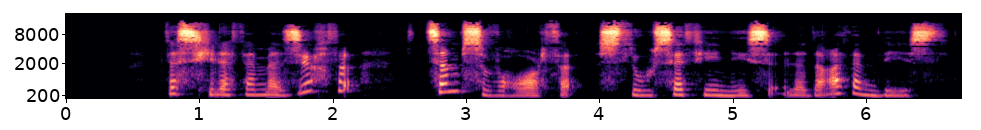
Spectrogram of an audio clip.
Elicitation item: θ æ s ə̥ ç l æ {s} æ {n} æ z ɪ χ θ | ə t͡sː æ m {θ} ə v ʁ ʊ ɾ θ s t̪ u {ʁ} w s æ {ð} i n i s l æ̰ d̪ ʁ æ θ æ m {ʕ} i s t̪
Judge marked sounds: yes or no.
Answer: no, no, no, no, no, no

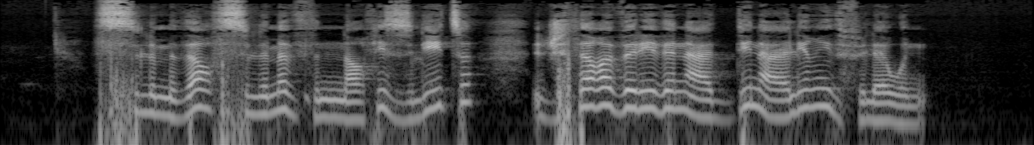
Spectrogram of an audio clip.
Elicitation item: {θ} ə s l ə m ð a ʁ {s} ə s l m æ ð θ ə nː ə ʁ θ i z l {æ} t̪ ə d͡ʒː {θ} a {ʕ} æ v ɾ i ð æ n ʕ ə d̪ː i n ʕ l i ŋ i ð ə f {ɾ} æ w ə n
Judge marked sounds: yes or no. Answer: yes, no, no, yes, no, no

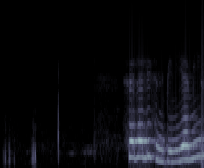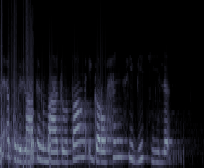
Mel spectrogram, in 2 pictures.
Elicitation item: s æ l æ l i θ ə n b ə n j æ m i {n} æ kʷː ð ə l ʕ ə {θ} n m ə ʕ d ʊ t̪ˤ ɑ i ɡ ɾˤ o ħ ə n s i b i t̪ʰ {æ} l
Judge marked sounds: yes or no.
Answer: yes, yes, no

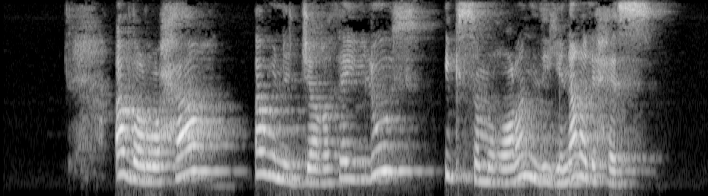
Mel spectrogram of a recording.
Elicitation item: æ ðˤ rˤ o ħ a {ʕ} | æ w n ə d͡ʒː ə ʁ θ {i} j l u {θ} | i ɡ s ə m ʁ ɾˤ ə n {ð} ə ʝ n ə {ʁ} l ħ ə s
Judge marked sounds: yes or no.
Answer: no, no, yes, yes, yes

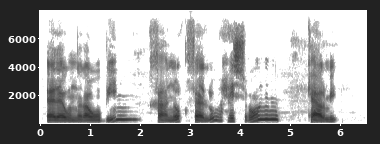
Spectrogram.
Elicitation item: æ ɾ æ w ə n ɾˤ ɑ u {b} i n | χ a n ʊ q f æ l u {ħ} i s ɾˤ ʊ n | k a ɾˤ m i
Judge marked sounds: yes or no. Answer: yes, yes

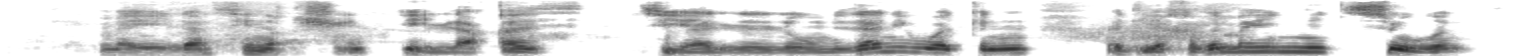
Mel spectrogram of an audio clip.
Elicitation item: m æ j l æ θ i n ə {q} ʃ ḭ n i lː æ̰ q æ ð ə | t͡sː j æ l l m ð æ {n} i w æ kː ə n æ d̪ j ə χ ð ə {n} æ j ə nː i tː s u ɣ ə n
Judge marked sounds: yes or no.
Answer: yes, yes, no

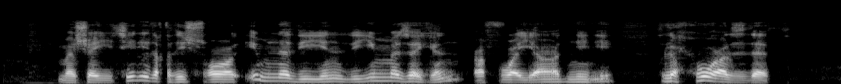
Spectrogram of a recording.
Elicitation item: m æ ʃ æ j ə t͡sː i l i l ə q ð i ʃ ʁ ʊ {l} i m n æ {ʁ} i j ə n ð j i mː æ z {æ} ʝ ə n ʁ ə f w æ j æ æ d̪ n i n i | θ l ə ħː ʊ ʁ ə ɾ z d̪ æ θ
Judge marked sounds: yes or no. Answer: no, no, yes

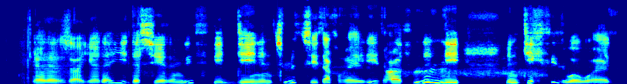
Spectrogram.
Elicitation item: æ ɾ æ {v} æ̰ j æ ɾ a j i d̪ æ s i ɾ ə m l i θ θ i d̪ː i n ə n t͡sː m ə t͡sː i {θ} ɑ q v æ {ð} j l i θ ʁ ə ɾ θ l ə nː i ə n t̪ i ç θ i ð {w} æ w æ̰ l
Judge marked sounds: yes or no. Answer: no, yes, no, yes

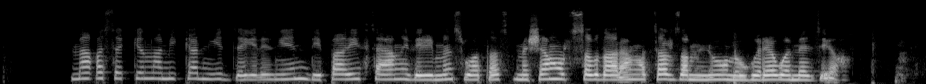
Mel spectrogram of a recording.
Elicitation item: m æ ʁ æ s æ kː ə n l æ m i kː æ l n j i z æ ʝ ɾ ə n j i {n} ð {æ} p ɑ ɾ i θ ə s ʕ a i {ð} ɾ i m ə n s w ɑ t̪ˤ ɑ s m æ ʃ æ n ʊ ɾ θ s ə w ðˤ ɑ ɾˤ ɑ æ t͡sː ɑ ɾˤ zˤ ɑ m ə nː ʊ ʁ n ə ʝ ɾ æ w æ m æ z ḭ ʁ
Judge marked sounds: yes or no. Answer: yes, no, yes

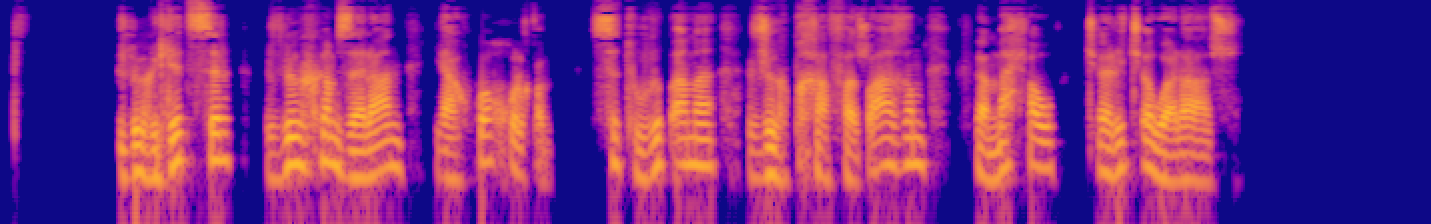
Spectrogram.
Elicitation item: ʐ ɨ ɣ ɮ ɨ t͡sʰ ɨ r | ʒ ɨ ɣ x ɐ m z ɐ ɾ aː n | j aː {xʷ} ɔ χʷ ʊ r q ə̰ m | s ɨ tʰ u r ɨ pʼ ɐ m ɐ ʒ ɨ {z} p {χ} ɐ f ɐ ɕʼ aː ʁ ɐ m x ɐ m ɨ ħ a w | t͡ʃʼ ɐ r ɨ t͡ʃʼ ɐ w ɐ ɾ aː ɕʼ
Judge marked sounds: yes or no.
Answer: yes, no, yes

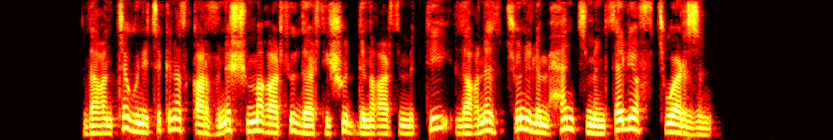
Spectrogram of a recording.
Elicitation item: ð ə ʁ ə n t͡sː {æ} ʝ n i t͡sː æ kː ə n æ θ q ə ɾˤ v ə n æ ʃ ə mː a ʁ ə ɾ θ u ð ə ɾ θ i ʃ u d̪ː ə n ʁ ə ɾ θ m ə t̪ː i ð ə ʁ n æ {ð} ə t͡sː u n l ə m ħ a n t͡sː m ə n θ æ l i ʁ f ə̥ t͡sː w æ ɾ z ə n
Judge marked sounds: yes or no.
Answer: yes, yes

